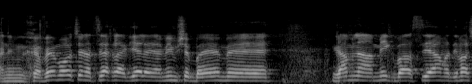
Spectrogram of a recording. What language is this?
Hebrew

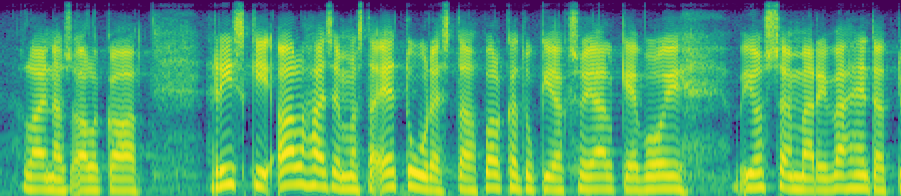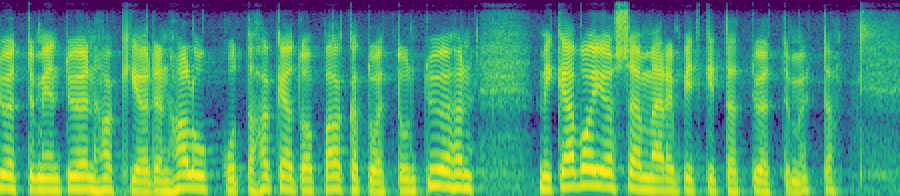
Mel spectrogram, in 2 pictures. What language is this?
Finnish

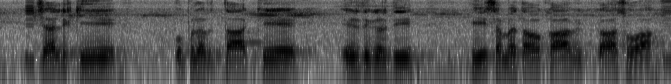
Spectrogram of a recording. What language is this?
Hindi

